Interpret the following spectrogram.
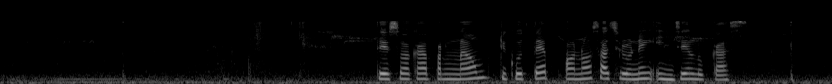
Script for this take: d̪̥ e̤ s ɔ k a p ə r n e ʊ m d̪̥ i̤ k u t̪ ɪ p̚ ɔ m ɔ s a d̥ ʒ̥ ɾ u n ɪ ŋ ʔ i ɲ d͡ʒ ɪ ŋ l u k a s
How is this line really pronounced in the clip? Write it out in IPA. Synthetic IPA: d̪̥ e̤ s ɔ k a p ə r n a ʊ m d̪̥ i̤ k u t̪ ɪ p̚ ɔ n ɔ s a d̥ ʒ̥ ɾ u n ɪ ŋ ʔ i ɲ d͡ʒ ɪ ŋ l u k a s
